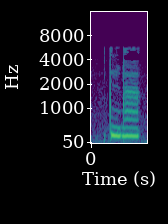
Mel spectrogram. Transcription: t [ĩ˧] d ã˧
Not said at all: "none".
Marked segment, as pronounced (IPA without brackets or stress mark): ĩ˧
